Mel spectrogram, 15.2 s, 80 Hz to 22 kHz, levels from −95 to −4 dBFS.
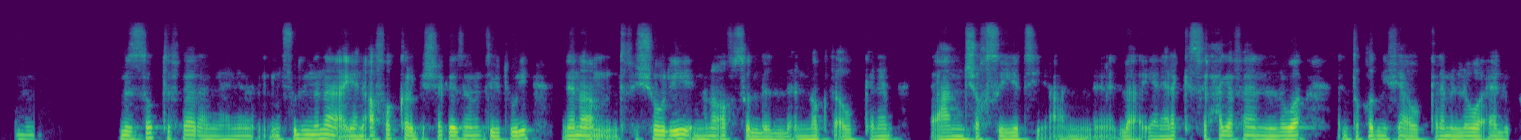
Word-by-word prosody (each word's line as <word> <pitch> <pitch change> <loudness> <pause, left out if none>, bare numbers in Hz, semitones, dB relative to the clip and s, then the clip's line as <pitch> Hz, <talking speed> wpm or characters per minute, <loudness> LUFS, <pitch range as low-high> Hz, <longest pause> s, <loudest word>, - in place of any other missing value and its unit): إمم، 115 -1 -5 0.9
بالضبط 115 +4 0
فعلًا 115 -1 0
يعني 100 +1 -2 0.2
المفروض 105 +4 -1
إن 120 0 +3
أنا 125 -4 +3
يعني 105 +1 +2
أفكر 110 0 0
بالشكل 105 +1 +1
زي 110 +1 -1
ما 110 - 0
أنتِ 110 0 -2
بتقولي، 105 +4 +2 0.3
إن 110 - 0
أنا 110 0 +2
ت - - -11
في - - -15
شغلي 120 0 +4
إن 100 -1 0
أنا 105 +1 +1
أفصِل 100 -3 0
ال 95 0 0
النقد 100 +1 -1
أو 95 0 +1
الكلام 100 +1 -2 0.4
آآ، - - -3
عن 100 +1 +4
شخصيتي 100 +3 -1
عن 100 -3 -5 0.3
لأ - - -1
يعني 100 -1 -2
أركِّز 110 +2 -3
في - - -13
الحاجة 110 0 +1
فعلًا 110 +1 -2
اللي 105 0 +1
هو 110 +1 +5 0.4
انتقدني 105 0 -1
فيها 105 0 -2
والكلام 100 +2 0
اللي 105 0 +2
هو 105 0 +5
قاله، 105 +1 -1
105 Hz, 175 wpm, -25 LUFS, 100-110 Hz, 0.9 s, هو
